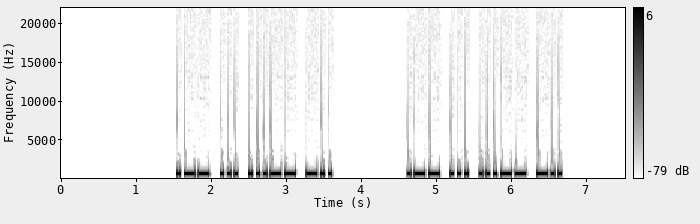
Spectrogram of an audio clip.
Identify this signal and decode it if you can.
Morse code, heard as a keyed tone, about 25 wpm, 700 Hz. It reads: WS3D WS3D
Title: USA Call Signs - 4 Characters - Repeated 2x - 25wpm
